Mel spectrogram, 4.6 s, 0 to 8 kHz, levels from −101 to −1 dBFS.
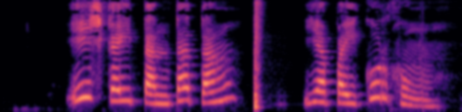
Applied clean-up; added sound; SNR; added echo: neural mask model RNNoise.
